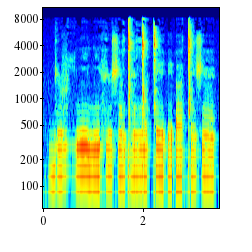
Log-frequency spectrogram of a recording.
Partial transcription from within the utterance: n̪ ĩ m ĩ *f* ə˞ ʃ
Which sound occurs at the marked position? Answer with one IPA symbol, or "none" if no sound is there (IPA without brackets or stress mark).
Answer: fʲ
